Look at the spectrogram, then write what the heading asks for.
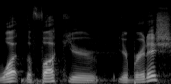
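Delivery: normal talking voice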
